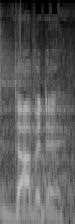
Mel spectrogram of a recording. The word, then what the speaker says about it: Davide: And it's Davide, for the record, Tukuli. That's how they say it in Murano.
